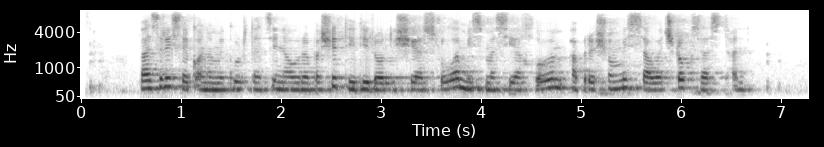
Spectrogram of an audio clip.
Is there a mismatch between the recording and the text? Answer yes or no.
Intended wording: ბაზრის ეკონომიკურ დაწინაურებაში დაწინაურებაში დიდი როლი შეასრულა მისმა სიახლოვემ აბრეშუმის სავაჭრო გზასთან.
yes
